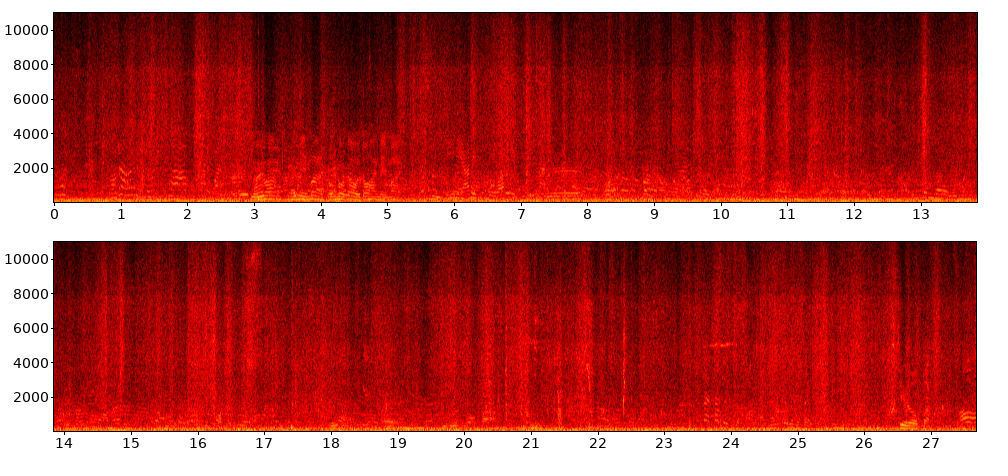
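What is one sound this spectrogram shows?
A plastic scoop scrapes and clatters against shellfish in a box.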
